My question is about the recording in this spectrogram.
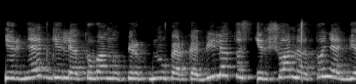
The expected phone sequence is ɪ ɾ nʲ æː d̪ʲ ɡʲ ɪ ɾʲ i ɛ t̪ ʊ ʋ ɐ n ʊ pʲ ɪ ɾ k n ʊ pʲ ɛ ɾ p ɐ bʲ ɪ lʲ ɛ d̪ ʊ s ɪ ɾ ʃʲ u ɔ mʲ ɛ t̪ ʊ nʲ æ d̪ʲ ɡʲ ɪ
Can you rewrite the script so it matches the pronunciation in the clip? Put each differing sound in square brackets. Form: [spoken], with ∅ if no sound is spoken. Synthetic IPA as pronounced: ɪ ɾ nʲ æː d̪ʲ ɡʲ ɪ [lʲ] i ɛ t̪ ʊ ʋ ɐ n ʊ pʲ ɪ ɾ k n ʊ pʲ ɛ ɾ [k] ɐ bʲ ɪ lʲ ɛ [t̪] ʊ s ɪ ɾ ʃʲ u ɔ mʲ ɛ t̪ ʊ nʲ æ d̪ʲ ɡʲ ɪ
